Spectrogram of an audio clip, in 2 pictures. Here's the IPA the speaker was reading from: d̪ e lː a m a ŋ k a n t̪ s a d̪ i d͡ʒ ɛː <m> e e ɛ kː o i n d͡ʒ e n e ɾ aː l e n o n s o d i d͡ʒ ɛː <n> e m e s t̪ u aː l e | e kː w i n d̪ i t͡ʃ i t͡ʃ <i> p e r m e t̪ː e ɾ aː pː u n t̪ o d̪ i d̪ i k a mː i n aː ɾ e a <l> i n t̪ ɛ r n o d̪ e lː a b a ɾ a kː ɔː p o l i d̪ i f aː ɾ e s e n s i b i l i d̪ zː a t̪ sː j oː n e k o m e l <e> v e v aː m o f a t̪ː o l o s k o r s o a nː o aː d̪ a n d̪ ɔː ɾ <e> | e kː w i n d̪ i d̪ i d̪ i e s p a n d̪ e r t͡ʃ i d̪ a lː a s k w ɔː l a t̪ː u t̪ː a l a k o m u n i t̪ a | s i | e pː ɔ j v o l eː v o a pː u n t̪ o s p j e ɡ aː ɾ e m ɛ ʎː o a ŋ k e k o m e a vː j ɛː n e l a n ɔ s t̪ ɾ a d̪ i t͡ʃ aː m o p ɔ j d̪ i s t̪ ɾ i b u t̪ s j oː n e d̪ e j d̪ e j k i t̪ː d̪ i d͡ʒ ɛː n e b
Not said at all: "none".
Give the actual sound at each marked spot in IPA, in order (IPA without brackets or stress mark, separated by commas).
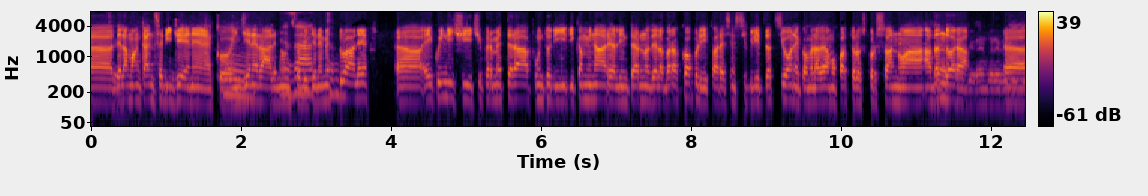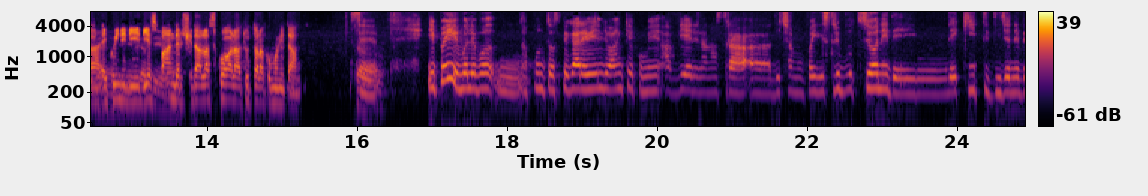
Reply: n, n, i, lː, a, a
